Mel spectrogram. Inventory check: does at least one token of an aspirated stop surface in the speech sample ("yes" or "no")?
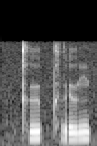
yes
